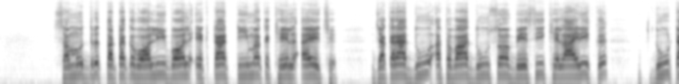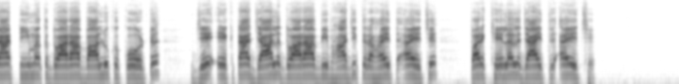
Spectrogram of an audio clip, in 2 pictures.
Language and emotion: Maithili, neutral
